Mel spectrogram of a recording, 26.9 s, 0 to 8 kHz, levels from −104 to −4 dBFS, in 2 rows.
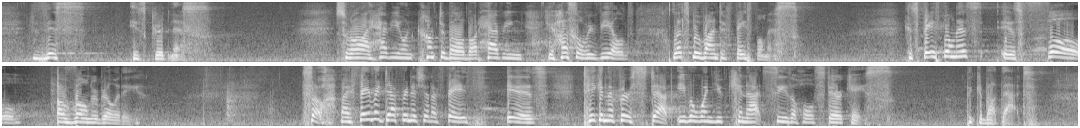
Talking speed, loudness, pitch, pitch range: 105 wpm, -16 LUFS, 210 Hz, 180-240 Hz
